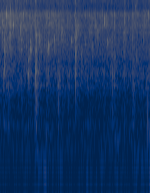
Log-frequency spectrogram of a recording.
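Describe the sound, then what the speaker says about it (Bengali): Chopped onion sizzling in oil in a pan, a continuous crackling fry with a few stirring scrapes, close up and alone without voices. "তো আমি এখানে পেঁয়াজটা অ্যাড করে দিলাম, কিছু কুচানো পেঁয়াজ"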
